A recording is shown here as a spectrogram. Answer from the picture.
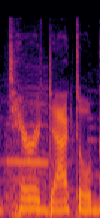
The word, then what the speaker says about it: pterodactyl: Why don't you ever hear a pterodactyl go into the bathroom? – Why? – A kid told me this one recently. – Oh, okay. – Because the pee is silent.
